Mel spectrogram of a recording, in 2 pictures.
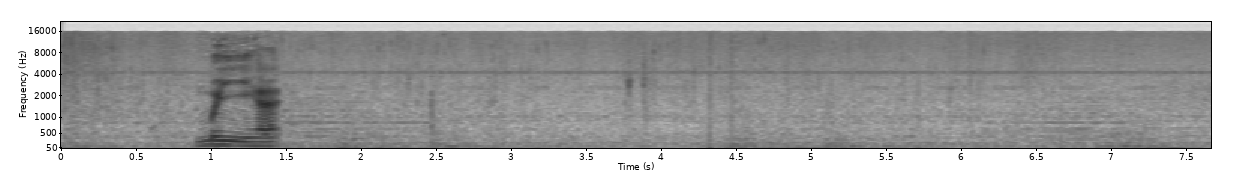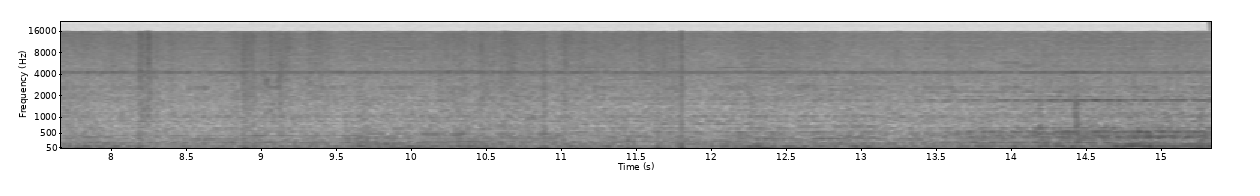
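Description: A young man talks quietly into a headset microphone.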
